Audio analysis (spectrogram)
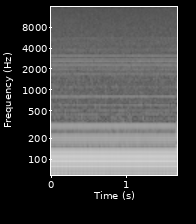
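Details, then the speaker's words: Fender Ultimate Chorus transistor guitar amp on the bench with a test speaker: constant low supply hum. "okay we're in our test condition now uh ABS powered up I've got a speaker hanging on and we've got this nice low level Hub not horrible um you know noisy one we had"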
